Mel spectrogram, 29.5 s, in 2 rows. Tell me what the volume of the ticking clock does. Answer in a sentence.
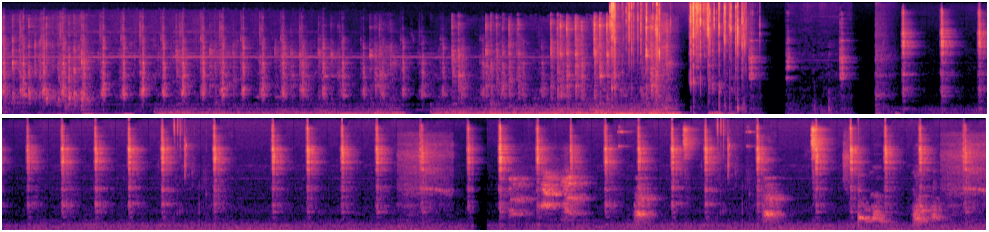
The loudness of the ticking clock goes down, then up.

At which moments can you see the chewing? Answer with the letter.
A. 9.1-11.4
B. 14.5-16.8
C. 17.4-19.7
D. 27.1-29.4
A.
